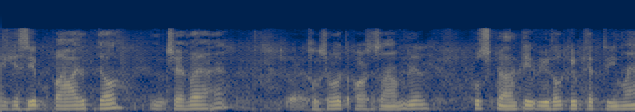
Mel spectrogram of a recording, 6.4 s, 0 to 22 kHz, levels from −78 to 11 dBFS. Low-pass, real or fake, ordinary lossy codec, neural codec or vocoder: none; fake; none; codec, 16 kHz, 1 kbps, FreqCodec, larger model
